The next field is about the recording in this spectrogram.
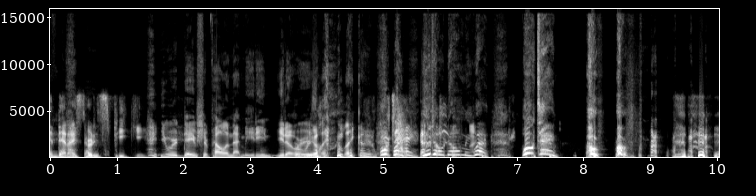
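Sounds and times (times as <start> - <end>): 
speech: 0.0 - 10.0
laughter: 3.8 - 6.8, 8.7 - 10.0
person imitating a dog barking: 8.0 - 8.8.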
